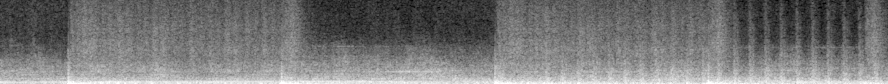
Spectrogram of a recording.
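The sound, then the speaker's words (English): Gunfire crackles in several bursts over a steady low rumble of helicopter engines, each burst arriving a little louder as the shooting draws nearer. “Listen, gunfire. You're right. And it's getting closer, too.”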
